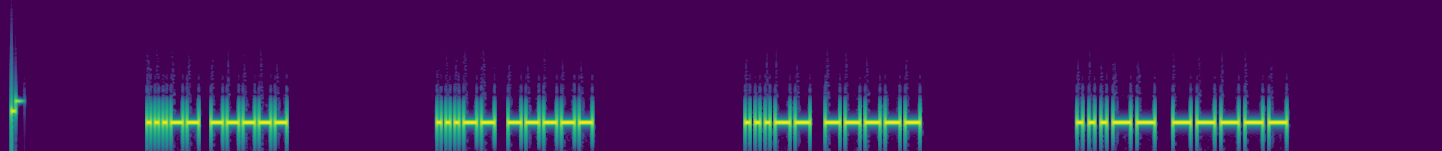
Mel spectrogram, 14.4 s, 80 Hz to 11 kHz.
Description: Morse code, heard as a keyed tone, about 25 wpm, 700 Hz. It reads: 30 30 30 30
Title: Speed-Racing - Two Letter-Number Combinations - 20wpm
